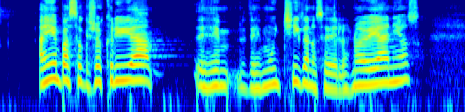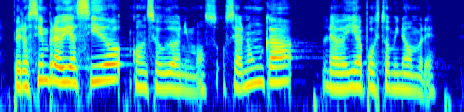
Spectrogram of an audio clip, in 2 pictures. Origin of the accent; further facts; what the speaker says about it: Buenos Aires, Argentina; sobre mi infancia en Pompeya.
